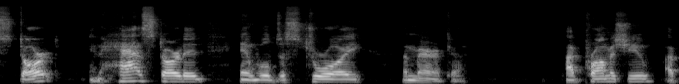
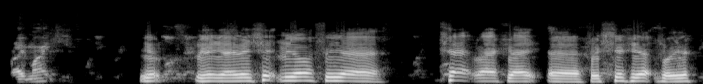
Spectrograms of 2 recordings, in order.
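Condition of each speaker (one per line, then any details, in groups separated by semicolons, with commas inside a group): No condition
Mouth cancer, tongue removed; mouth, neck and throat cancer, tongue removed; multiple surgeries; hard to understand, difficulty enunciating words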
